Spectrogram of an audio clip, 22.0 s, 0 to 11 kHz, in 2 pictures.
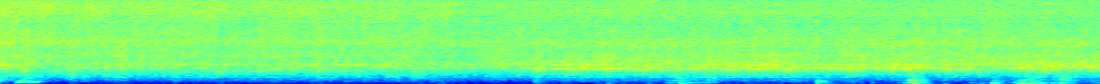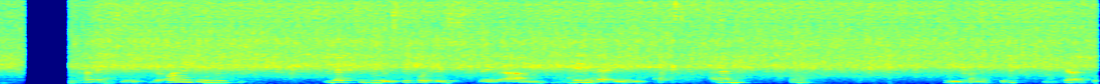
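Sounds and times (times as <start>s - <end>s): fish sizzling in hot oil: 0.0s - 22.0s.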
